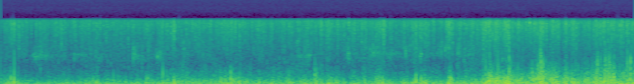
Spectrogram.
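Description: Wind buffeting the camera microphone, with a steady low rumble and soft irregular thumps, growing louder about five seconds in.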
